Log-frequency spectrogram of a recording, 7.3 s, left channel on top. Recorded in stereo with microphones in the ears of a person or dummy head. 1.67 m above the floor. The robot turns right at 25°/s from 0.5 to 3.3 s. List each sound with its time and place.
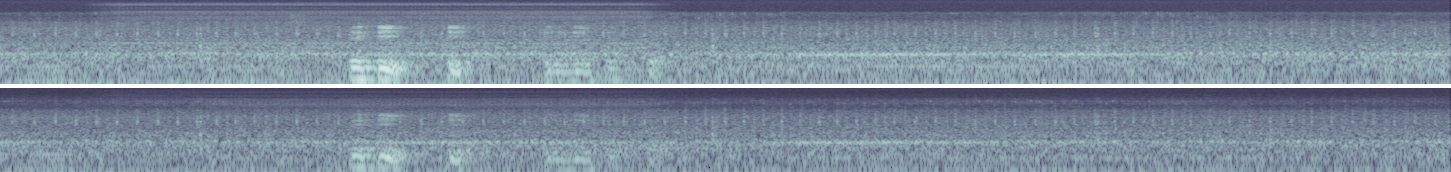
1.8 s laughter: 30° left (ahead or behind), 2 m; by 3.8 s 70° left (ahead or behind), 2 m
